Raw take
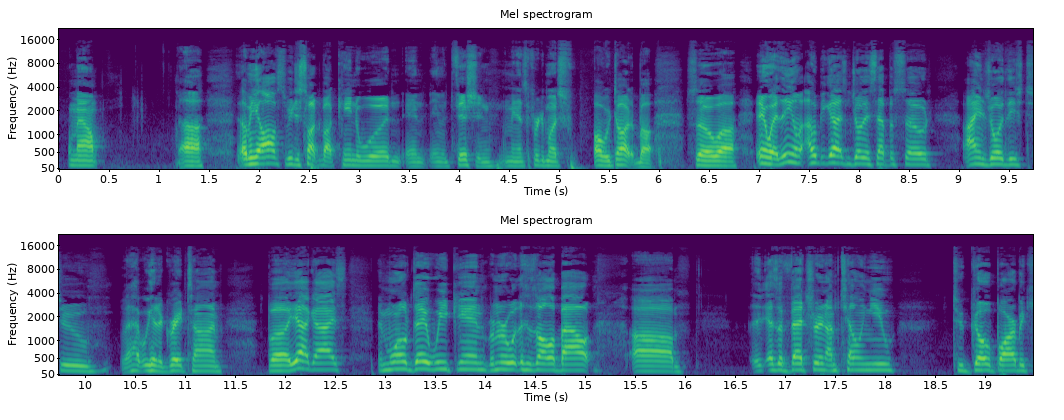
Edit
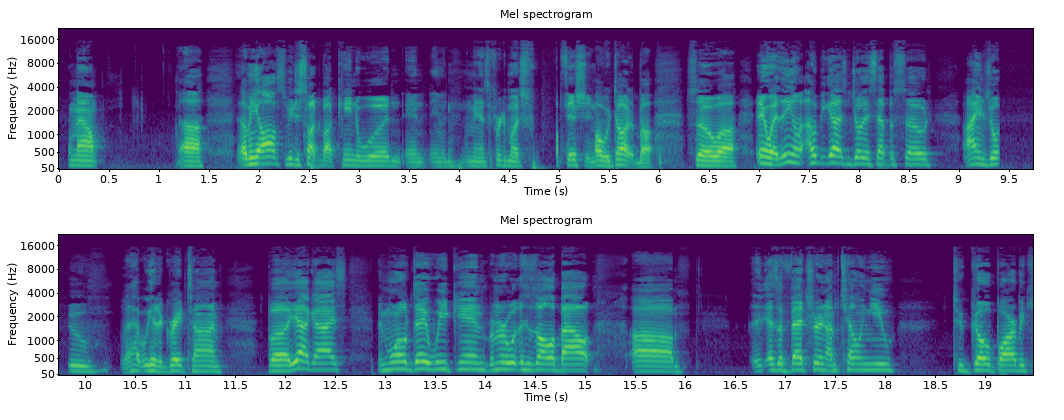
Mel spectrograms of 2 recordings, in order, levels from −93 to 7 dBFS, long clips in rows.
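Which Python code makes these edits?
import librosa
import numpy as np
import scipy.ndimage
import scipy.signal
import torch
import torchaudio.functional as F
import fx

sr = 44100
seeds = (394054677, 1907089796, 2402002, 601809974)

y = fx.edit(x, sr, fx.move(start_s=3.89, length_s=0.38, to_s=5.36),
    fx.room_tone_fill(start_s=9.38, length_s=0.47, crossfade_s=0.04), tone=tone)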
